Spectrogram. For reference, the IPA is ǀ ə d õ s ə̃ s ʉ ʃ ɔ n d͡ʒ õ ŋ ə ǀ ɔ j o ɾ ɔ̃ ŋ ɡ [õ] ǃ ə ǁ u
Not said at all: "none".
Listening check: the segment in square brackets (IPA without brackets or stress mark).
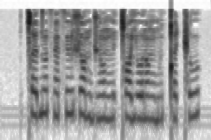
ũ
